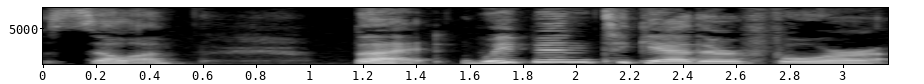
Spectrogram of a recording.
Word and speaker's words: Cilla: name is Priscilla and c-i-l-l-a is simply pronounced Zilla but we've been together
